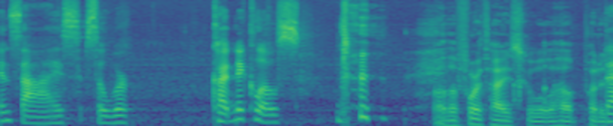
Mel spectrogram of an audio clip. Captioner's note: chuckles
